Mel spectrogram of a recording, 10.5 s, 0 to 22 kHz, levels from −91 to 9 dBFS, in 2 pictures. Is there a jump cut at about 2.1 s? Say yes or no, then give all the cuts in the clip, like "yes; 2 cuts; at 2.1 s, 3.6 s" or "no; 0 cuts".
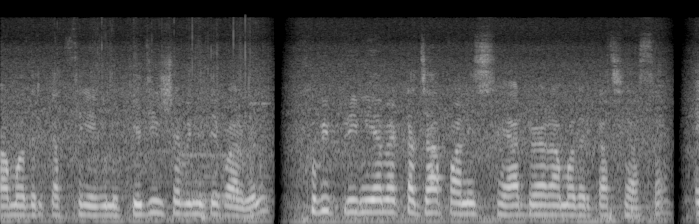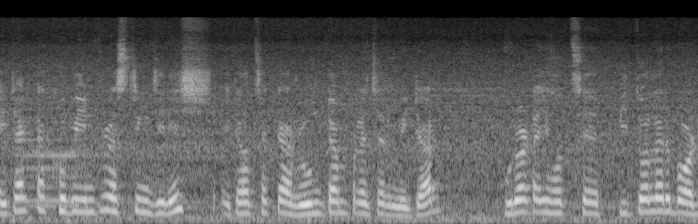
yes; 2 cuts; at 2.1 s, 5.0 s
